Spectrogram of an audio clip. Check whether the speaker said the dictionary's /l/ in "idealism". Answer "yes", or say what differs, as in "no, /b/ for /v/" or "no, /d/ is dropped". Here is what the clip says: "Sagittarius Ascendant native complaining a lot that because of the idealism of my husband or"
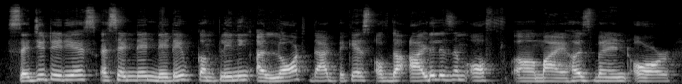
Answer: yes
